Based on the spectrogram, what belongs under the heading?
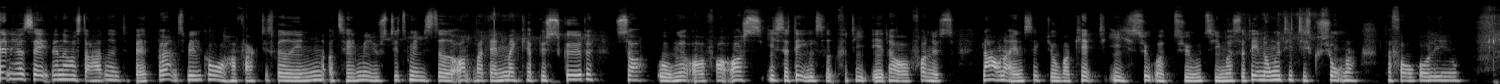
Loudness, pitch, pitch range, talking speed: -23 LUFS, 185 Hz, 170-205 Hz, 215 wpm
